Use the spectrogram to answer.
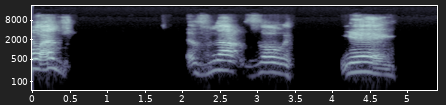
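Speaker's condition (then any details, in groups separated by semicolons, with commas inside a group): Cerebral palsy; from birth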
